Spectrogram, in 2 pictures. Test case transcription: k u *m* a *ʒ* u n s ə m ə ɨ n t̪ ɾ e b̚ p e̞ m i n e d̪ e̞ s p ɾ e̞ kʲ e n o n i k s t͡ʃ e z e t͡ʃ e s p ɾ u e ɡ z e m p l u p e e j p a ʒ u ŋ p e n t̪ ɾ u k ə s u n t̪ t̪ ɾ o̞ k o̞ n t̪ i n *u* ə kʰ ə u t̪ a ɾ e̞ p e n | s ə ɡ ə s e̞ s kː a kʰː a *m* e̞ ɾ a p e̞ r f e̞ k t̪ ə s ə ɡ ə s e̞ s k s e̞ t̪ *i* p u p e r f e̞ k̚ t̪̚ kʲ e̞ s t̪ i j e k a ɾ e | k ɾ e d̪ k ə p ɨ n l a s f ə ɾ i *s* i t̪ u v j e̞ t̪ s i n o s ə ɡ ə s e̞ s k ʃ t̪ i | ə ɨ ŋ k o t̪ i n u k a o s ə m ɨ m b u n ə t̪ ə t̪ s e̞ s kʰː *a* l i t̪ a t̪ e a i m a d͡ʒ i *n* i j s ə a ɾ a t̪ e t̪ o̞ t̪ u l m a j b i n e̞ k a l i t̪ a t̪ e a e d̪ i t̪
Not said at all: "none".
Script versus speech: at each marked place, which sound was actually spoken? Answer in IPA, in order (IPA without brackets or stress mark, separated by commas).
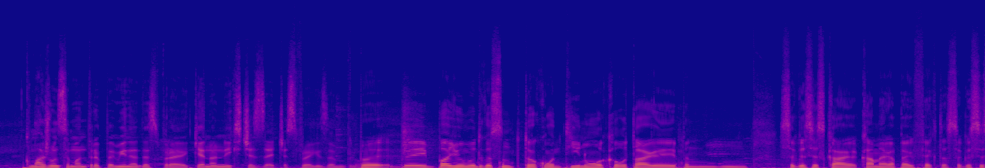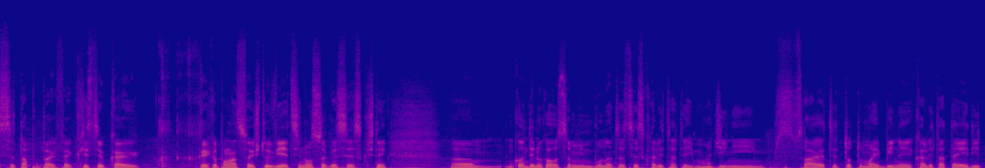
m, ʒ, u, m, a, ʃ, a, n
